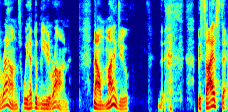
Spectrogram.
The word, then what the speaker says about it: Iran: and here you are mispronouncing our country's name from if not Iran it's Iran and he goes well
